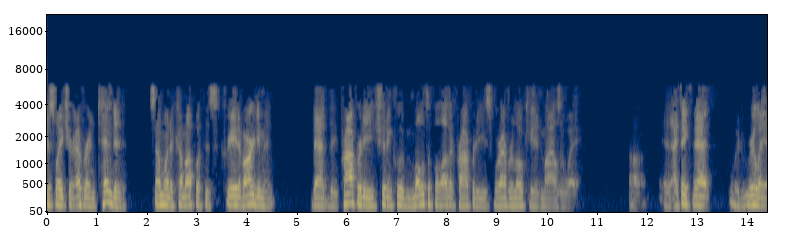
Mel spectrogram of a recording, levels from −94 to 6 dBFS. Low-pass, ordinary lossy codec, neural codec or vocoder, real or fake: 7.2 kHz; MP3, 24 kbps; none; real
